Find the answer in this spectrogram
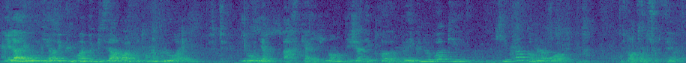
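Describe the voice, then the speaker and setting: In a noisy, echoey room picked up by a distant mic, a man with a high, expressive, mellow voice speaks quickly. He presents recordings to a live audience informally and hesitantly, with plenty of fillers and restarts.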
